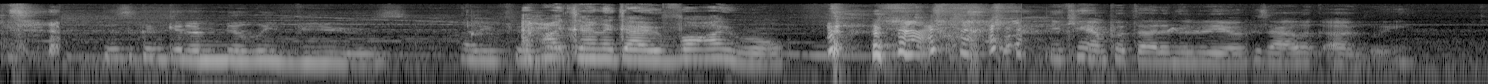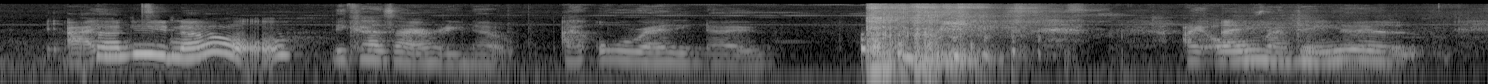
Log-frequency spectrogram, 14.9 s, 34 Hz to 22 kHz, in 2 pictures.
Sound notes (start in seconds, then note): 0.0 laugh; 2.6 British accent; 4.1 laugh; 5.3 regular voice; 10.4 British accent; 11.7 laughing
